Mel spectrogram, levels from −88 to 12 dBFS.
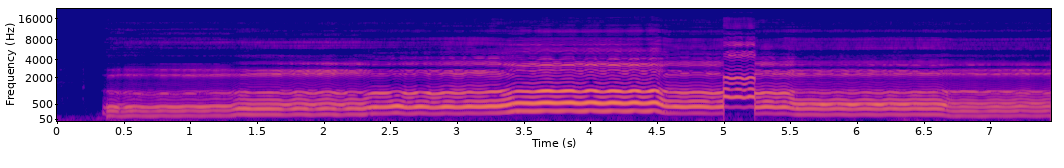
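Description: A music clip, and from 5.01 to 5.24 s the audio is read two samples at a time, so that stretch plays at double speed, an octave up.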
